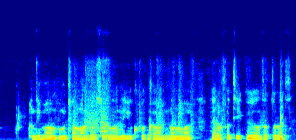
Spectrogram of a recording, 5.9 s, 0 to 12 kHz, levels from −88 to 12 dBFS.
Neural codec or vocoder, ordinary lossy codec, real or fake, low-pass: none; Opus, 32 kbps; real; 7.2 kHz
